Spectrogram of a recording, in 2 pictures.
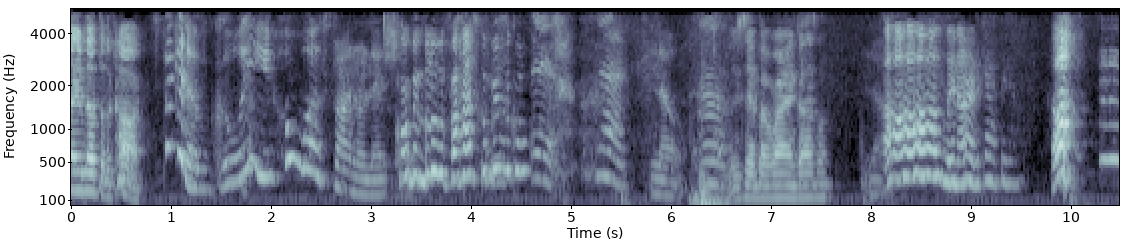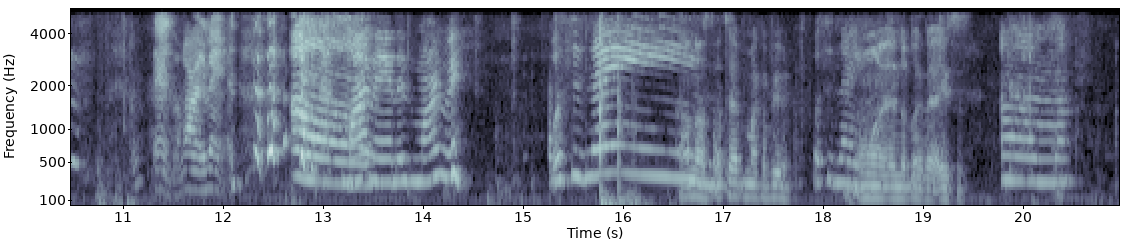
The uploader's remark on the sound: Sorry for the baby noises its been a long day.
